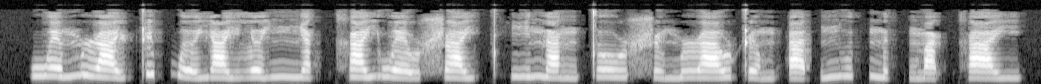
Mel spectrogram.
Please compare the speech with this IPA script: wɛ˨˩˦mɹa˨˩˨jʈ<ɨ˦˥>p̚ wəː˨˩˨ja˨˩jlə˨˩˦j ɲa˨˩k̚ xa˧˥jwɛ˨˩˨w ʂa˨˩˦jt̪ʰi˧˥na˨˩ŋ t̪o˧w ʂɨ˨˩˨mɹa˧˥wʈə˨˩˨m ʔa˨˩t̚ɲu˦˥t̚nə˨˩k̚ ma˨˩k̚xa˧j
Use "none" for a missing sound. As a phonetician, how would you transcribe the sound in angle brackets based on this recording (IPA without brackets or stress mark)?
e˦˥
